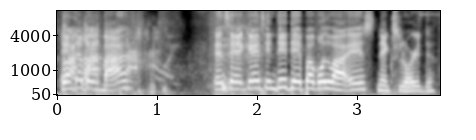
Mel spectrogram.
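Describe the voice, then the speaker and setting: An excitable Filipino game commentator talks through a live match in a casual way. Phrases come out repeated and punctuated with exclamations, with noticeable noise behind the voice. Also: high-pitched, measured pace. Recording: clear background noise.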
